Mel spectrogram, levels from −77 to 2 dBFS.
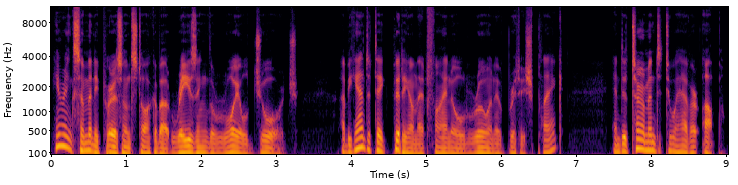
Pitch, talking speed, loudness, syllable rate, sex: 105 Hz, 190 wpm, -18 LUFS, 5.4 syllables/s, male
